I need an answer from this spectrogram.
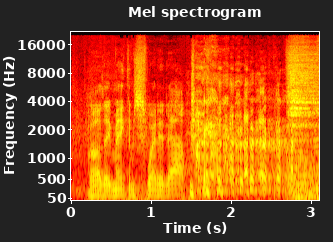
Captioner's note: laughs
